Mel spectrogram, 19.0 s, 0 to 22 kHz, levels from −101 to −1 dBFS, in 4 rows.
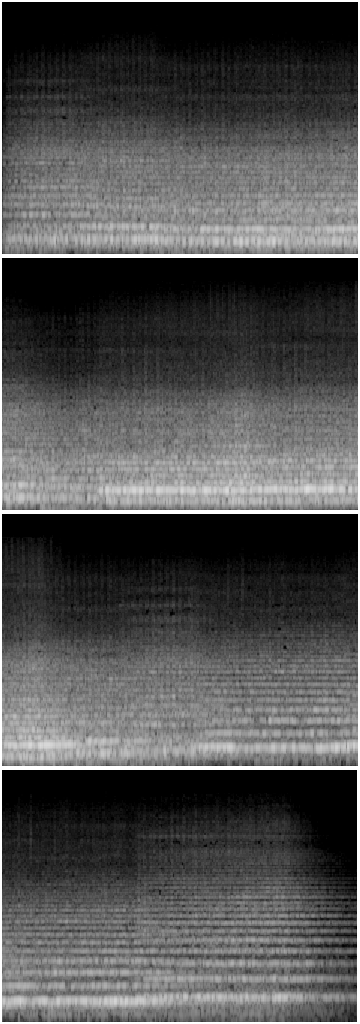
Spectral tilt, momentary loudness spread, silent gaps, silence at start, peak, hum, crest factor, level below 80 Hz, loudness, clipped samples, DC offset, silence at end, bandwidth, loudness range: -9 dB/octave; 10 LU; none; 0 s; -10 dBFS; none; 16 dB; -54 dBFS; -27 LUFS; under 0.1%; under 0.1%; 0.05 s; 6.8 kHz; 6 LU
